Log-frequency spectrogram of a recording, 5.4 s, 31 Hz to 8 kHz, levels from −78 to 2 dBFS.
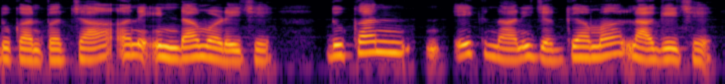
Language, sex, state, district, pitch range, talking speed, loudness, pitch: Gujarati, female, Gujarat, Valsad, 160-210 Hz, 145 wpm, -17 LUFS, 185 Hz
